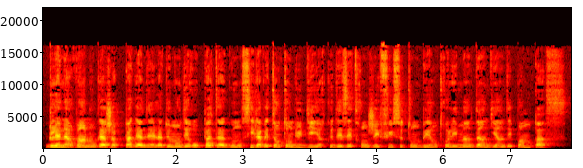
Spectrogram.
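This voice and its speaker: A woman reads a classic adventure novel aloud in clear, measured narration. She keeps a steady storytelling voice with an even middle pitch. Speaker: audiobook reader.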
